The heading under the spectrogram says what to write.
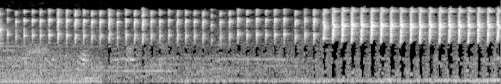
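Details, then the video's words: Female lovebird ngekek song, a long trill used to provoke other lovebirds: quick rhythmic high chatter at a steady pace, growing louder and brighter for the final two seconds. "BURUNG LOVEBIRD BETINA NGEKEK NGETIK PANJANG || PANCINGAN AMPUH BIKIN LB NGEKEK"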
